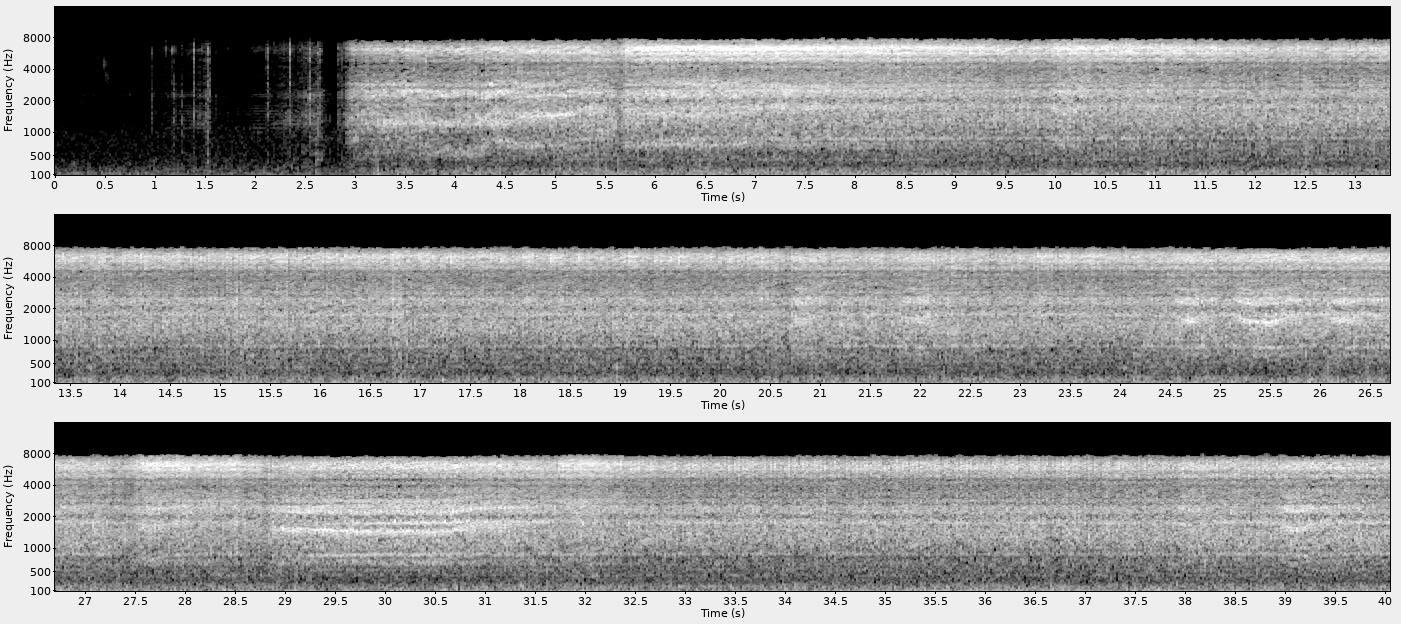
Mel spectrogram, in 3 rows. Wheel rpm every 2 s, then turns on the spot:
0, 70, 200, 220, 230, 230, 230, 230, 240, 230, 230, 230, 230, 230, 220, 220, 230, 230, 230, 230.
none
